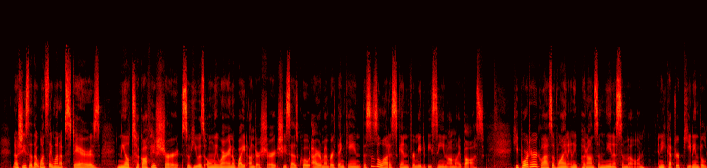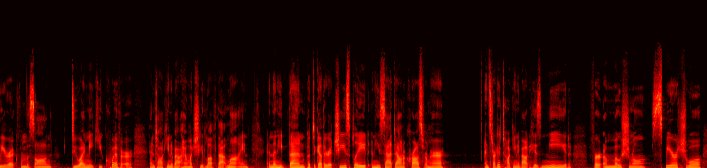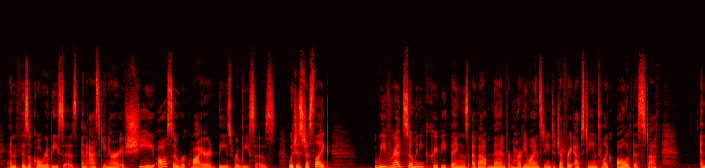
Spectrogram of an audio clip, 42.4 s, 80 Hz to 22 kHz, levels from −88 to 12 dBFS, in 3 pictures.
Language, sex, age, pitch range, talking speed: English, female, 30-49, 165-220 Hz, 200 wpm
